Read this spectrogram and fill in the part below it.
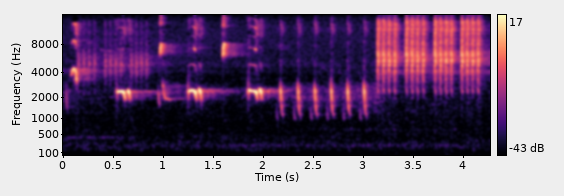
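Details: Nightingale trill in May along the Seversky Donets river, thunderstorm season: a few whistled notes, then a fast run of repeated sharp chips speeding into a harsh buzzy rattle, with a low croaking frog chorus beneath.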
